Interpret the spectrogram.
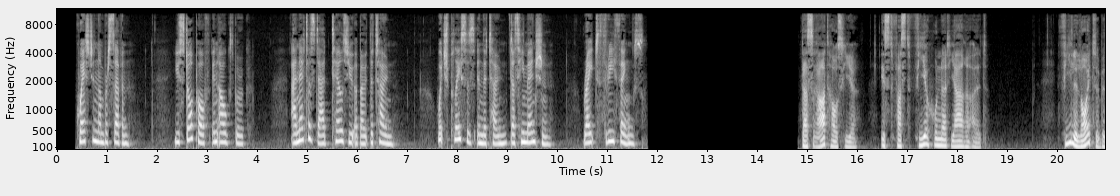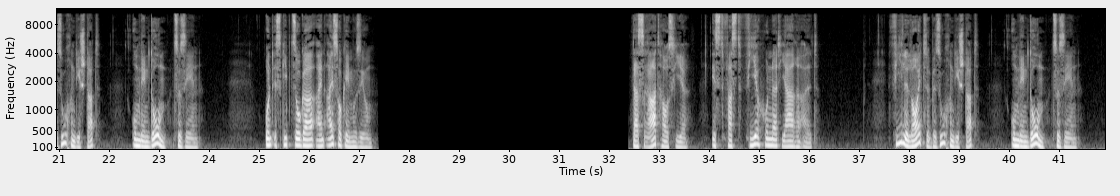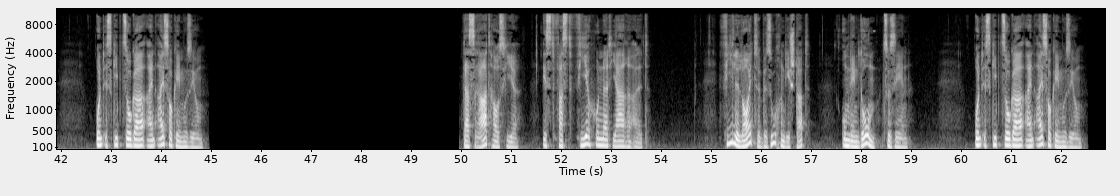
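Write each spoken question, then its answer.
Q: Which places in the town does he mention?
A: The town hall, the cathedral, an ice hockey museum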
